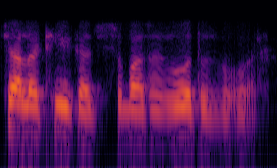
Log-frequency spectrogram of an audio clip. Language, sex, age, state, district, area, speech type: Kashmiri, male, 18-30, Jammu and Kashmir, Budgam, rural, conversation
